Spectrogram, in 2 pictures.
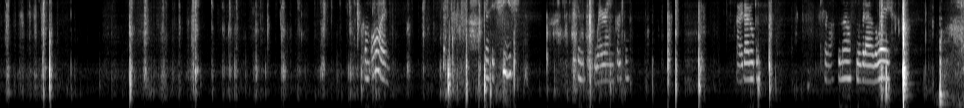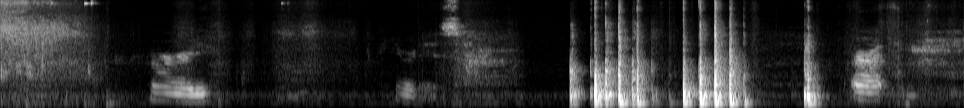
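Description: Scissors cutting packing tape and cardboard on a shipping box: a run of sharp snips and clicks, with a longer rasping tear about seven seconds in. Muttered voice sounds come in between.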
